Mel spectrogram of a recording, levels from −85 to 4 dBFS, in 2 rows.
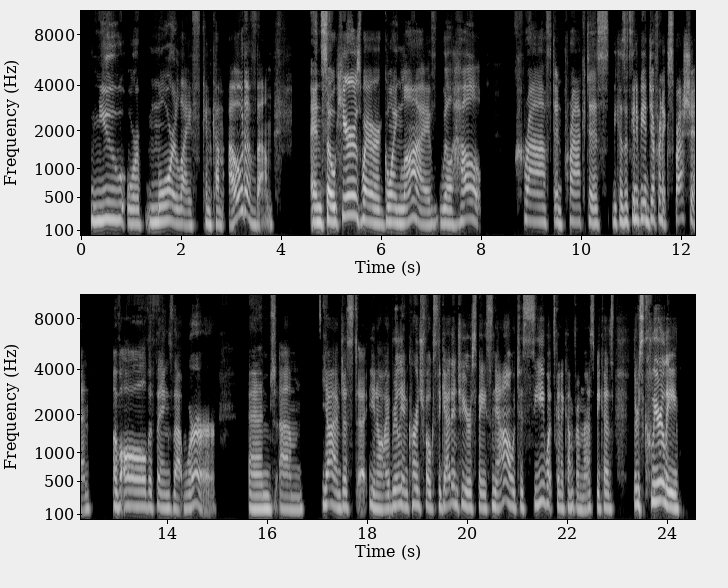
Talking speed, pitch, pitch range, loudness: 155 wpm, 175 Hz, 160-195 Hz, -22 LUFS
